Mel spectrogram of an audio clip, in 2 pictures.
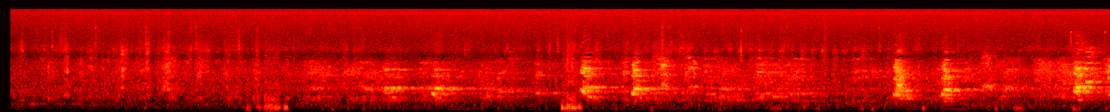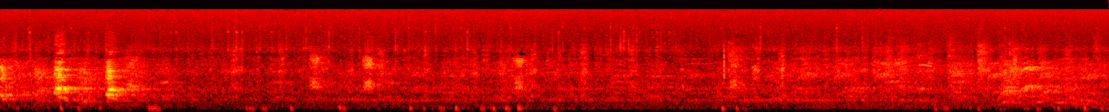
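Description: A dog barking in repeated short bouts, the loudest run about nine to twelve seconds in, with quieter, sparser barks later. Two low thumps come a few seconds in.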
